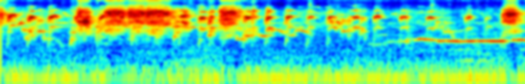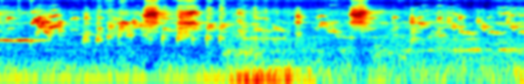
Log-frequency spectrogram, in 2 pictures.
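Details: Several budgerigars chatter while eating green food: rapid high clicks and chirps, a short level whistle in the middle, and faint background hum.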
